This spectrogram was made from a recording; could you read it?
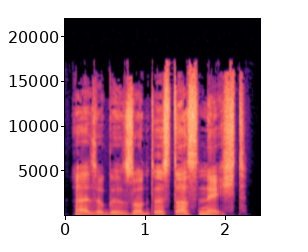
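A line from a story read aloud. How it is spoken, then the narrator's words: Murmuring. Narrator (German): murmelte Jason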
